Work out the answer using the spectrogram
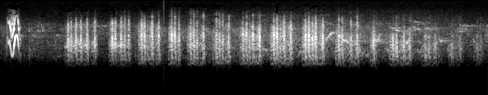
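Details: Fieldfare alarm calling: a harsh, rapid chattering series of dry 'chack' notes, fast and steady for about four seconds after one brief higher squeak, with background music.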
